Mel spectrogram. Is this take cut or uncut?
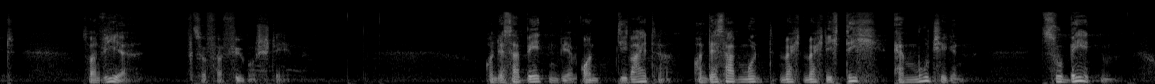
cut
